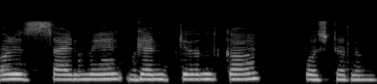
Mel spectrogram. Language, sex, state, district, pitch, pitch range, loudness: Hindi, female, Bihar, Jamui, 235 Hz, 225-240 Hz, -25 LUFS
